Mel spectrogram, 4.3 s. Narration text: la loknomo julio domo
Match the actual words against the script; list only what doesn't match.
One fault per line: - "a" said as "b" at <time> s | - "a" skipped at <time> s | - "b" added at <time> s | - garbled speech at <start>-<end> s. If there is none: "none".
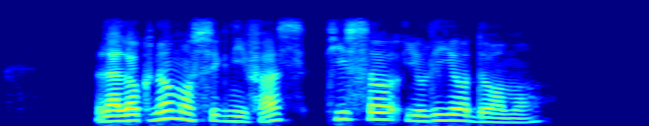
- "signifas tiso" added at 1.4 s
